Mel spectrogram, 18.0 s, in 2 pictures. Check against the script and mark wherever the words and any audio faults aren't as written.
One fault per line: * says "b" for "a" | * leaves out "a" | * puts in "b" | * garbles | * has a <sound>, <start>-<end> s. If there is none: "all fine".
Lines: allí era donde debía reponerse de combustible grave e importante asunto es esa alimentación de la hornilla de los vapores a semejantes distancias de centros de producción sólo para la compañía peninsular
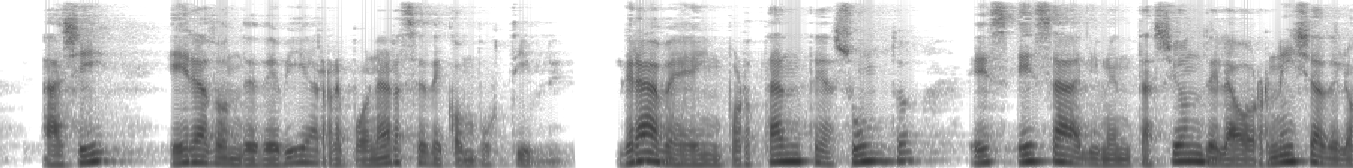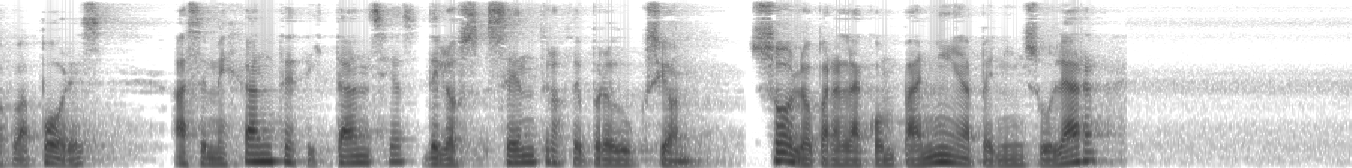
* puts in "los"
